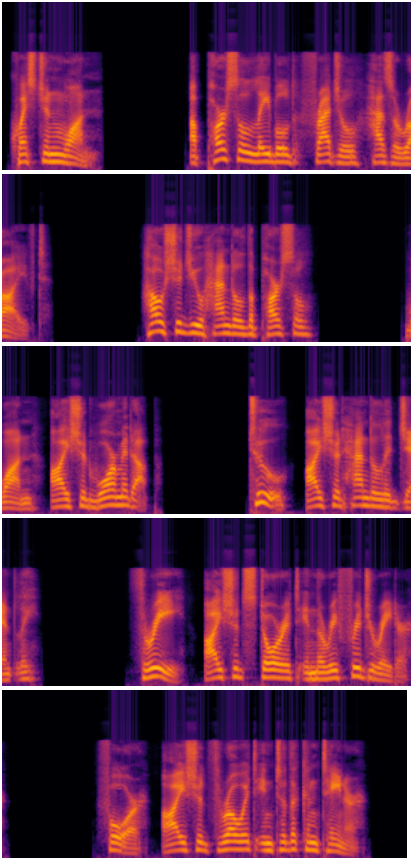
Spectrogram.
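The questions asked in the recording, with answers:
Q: How should you handle the parcel?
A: 2: I should handle it gently.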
